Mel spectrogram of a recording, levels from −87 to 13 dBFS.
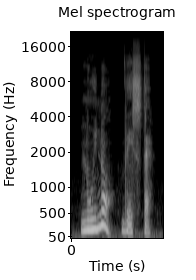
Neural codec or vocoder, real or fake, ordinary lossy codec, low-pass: none; real; none; 19.8 kHz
